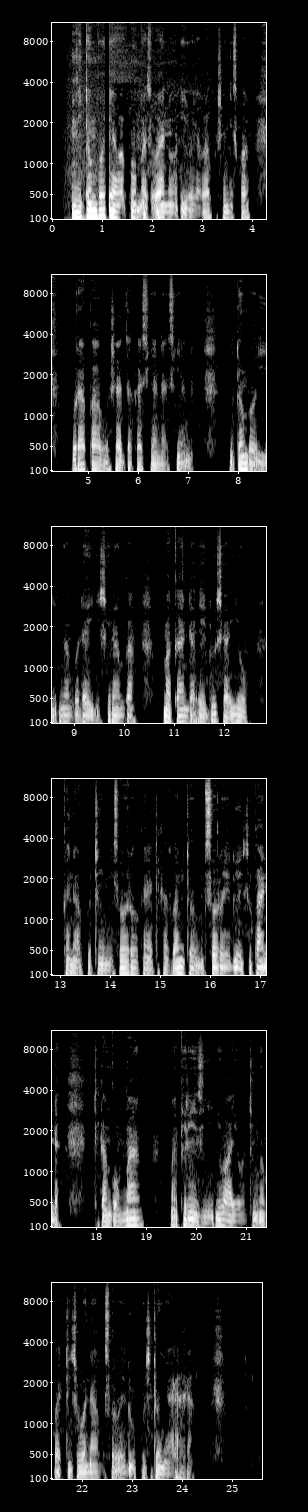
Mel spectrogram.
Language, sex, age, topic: Ndau, male, 25-35, health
